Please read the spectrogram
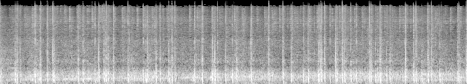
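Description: Fireworks crackling and popping continuously, many sharp reports a second over a steady rumble.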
